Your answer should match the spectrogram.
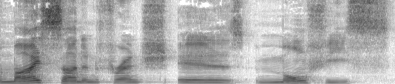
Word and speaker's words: fils: A common mistake is for people to want to pronounce the L because it's spelled F-I-L-S. So you cannot say mon fil. That would be wrong. You have to say mon fils.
